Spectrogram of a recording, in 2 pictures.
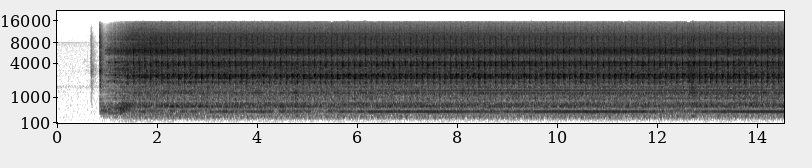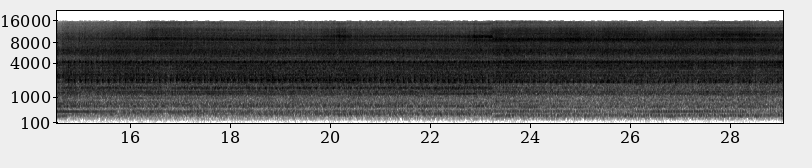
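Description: A 10-inch Rikon benchtop bandsaw starts about a second in and runs steadily. About halfway through the blade begins cutting into a slab of olive wood, resawing it into strips, and the sound grows louder and brighter as the cut goes on.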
